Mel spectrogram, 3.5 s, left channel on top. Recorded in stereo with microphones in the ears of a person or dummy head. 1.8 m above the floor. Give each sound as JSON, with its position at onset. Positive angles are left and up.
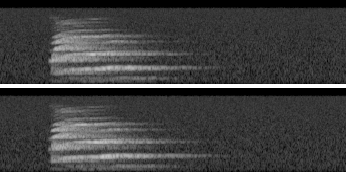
{"t": 0.5, "sound": "a cat meowing", "side_deg": -35, "distance_m": 1.8}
